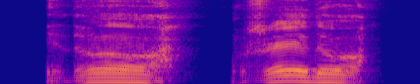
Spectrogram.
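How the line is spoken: Grumbling. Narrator (Russian): проворчал я

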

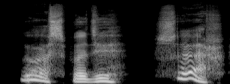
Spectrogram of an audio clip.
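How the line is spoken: Faint breathless gasp. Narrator (Russian): слабо выдохнул Кэл

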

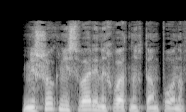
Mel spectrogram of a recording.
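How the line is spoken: Plain. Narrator (Russian): ответила Беата

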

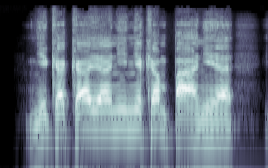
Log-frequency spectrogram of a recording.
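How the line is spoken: Furious shout. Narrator (Russian): яростно выкрикнул Санджай

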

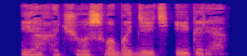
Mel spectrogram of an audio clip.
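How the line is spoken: Whisper. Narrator (Russian): шепотом сказала

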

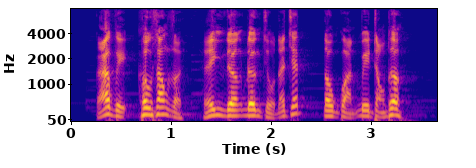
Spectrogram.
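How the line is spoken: Old men calling loudly. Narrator (Vietnamese): hai hắc y lão nhân cao giọng gọi

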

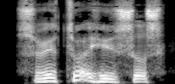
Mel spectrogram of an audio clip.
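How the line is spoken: Breathless exhale. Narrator (Russian): выдохнул Бейкер

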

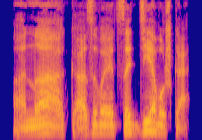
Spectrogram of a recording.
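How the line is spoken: Deliberately loud whisper. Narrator (Russian): нарочно громко шепнул мне Максим

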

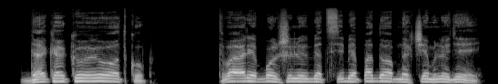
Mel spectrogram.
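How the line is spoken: Growling commander. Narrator (Russian): рыкнул командир наемников

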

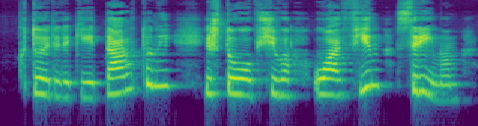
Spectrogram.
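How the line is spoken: Plain question. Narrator (Russian): спросила она

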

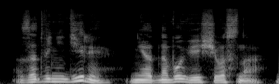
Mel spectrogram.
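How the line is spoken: Displeased, heavy sigh. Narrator (Russian): недовольно проговорил Серый и тяжко вздохнул

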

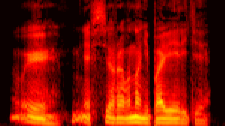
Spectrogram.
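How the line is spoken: Weary speech. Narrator (Russian): устало сказала Арина

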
